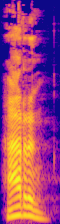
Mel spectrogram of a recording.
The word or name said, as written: areg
